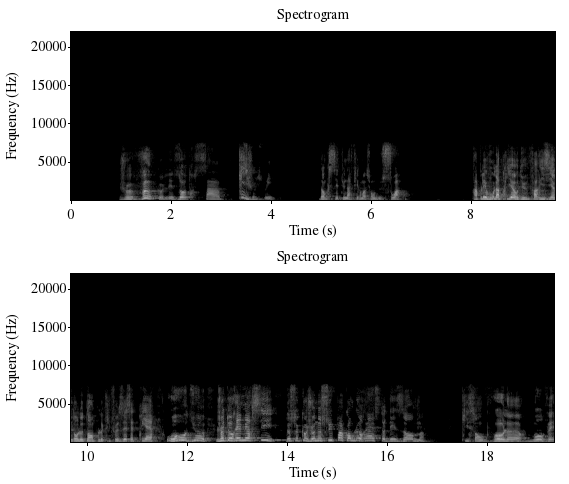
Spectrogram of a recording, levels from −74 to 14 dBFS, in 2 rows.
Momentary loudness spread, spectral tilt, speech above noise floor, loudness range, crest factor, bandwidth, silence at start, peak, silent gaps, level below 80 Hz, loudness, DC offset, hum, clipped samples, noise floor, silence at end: 14 LU; -5.5 dB/octave; 58 dB; 10 LU; 20 dB; 8 kHz; 0.95 s; -8 dBFS; none; -70 dBFS; -28 LUFS; under 0.1%; none; under 0.1%; -86 dBFS; 0 s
